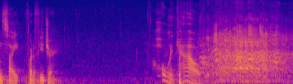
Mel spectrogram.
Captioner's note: laughter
